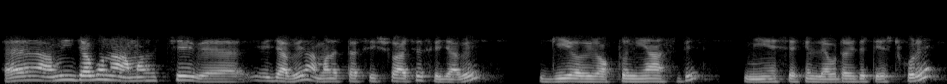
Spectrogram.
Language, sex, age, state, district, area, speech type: Bengali, male, 45-60, West Bengal, North 24 Parganas, urban, conversation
